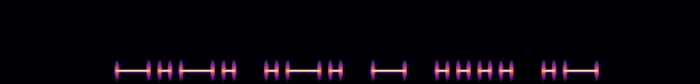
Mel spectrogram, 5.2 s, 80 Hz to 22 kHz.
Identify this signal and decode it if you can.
Morse code, heard as a keyed tone, about 15 wpm, 700 Hz. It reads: CRTHA
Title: Code Groups - 5 Letters - 15wpm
